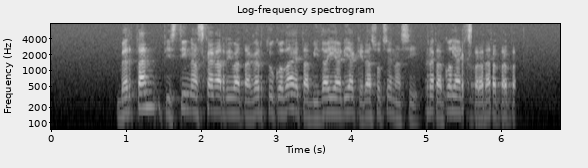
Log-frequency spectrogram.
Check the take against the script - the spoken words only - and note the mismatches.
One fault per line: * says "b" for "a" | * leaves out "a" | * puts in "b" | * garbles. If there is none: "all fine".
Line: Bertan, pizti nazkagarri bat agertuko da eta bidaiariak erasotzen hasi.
* garbles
